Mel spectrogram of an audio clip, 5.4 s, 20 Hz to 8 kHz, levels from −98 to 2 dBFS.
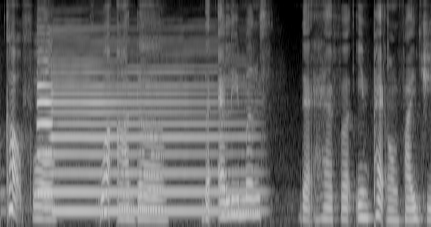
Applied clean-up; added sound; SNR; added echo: none; Wind instrument, woodwind instrument; -2 dB; none.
